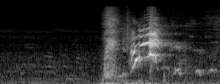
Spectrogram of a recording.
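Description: A woman's short, loud startled scream about a second in, lasting under a second.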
